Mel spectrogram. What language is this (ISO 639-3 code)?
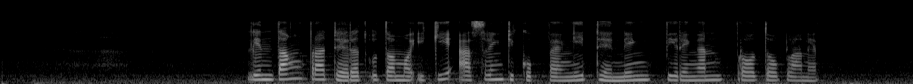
jav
